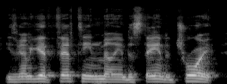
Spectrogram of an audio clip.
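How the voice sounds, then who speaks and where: An older man with a hoarse voice, hosting a casual live stream and rambling along with plenty of fillers. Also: medium pitch, steady tone, fast. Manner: rambling, folksy, lots of fillers. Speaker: host.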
